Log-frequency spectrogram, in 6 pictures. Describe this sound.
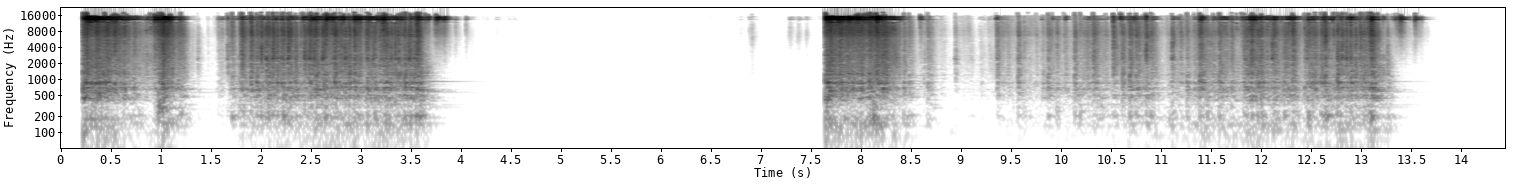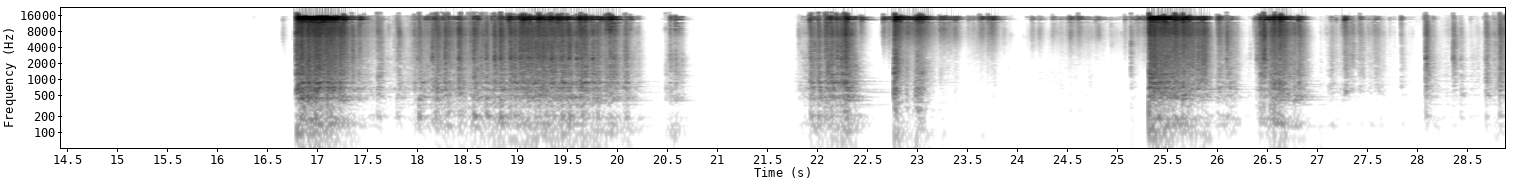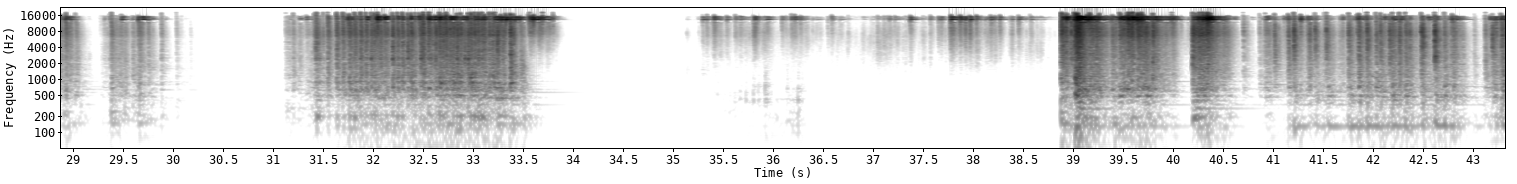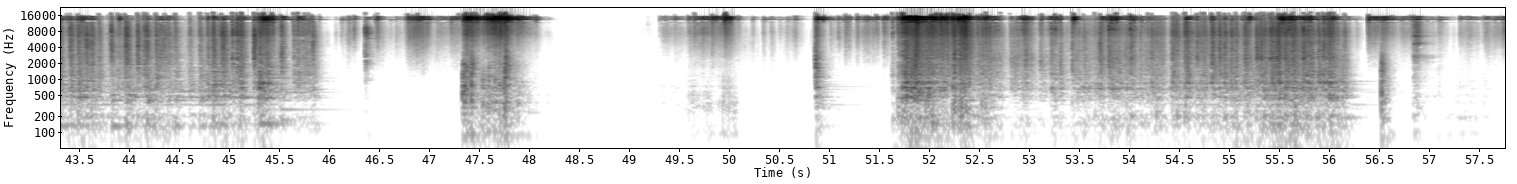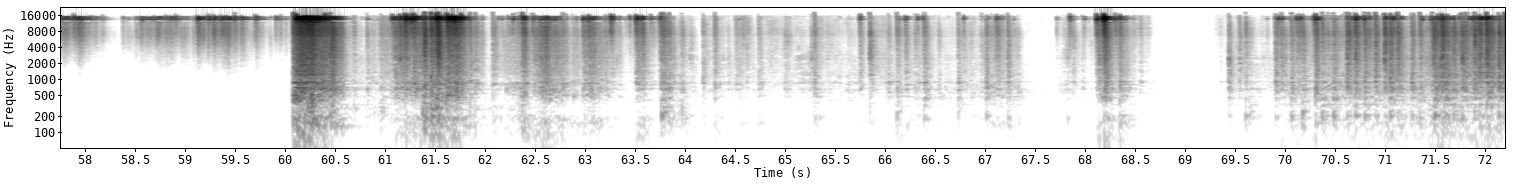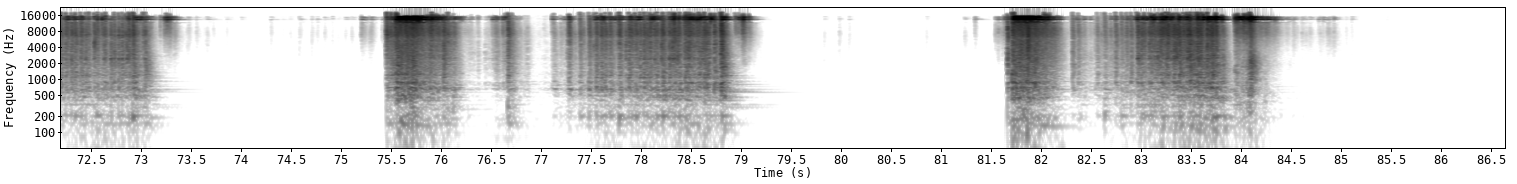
Dragging a chain out of a sink
Recordings of a heavy chain being drug out of a kitchen sink. Pretty loud and sharp-sounding. Most of the brightness is around 14k if you want to EQ it out. Recorded with two Kam i2's into a Zoom H4N.
bright, chain, dark, drag, dungeon, freaky, holy-crap, kitchen-sink, long, loud, sharp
